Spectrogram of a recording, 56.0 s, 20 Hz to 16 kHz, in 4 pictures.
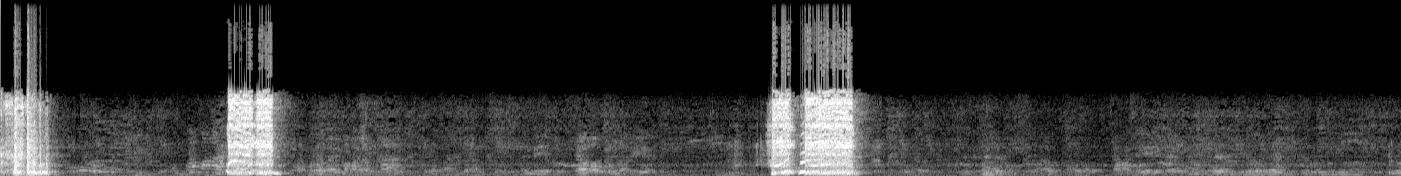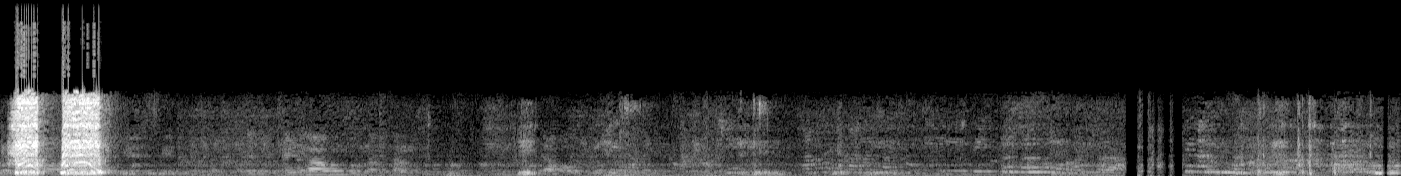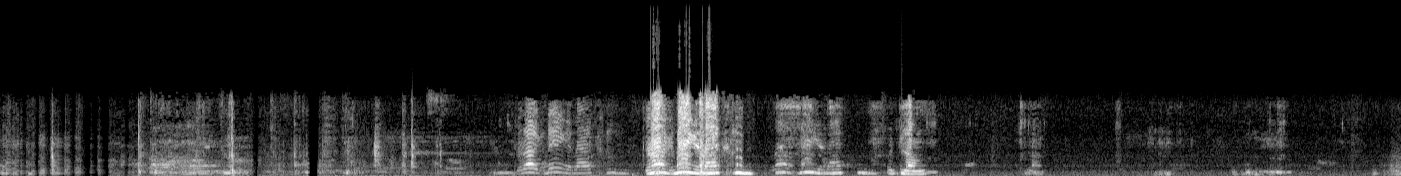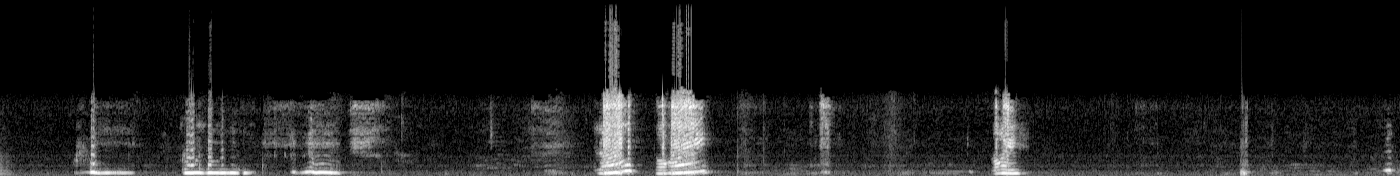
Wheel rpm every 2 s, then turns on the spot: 40, 0, 0, 0, 0, 0, 0, 0, 0, 0, 0, 0, 0, 0, 0, 0, 0, 0, 0, 0, 0, 0, 0, 0, 0, 0, 0, 0.
none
